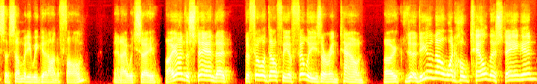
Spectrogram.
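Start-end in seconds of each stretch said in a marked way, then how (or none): 3.3-10.8 child's put-on adult voice, slower. Retelling phoning a sports desk as a kid, putting on an adult voice. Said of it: "try to make my, my voice sound like an adult".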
